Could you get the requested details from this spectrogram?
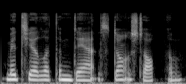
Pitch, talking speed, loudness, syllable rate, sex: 205 Hz, 225 wpm, -16 LUFS, 5.2 syllables/s, female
